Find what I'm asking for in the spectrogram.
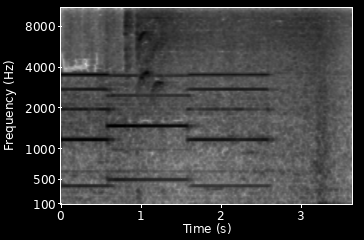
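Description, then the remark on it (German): An East Berlin S-Bahn train door warning chime, the C, E, C two-tone signal used on Berlin S-Bahn trains since 1986: a bright electronic signal steps through three sustained notes, low, higher, then low again, before cutting off, leaving a short burst of rumbling noise. “ein Türwarnsignal für die Ostberliner S-Bahn-Züge zu entwickeln”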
